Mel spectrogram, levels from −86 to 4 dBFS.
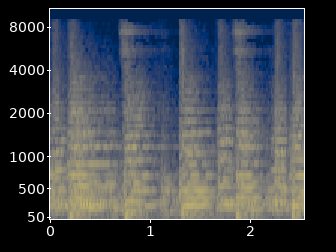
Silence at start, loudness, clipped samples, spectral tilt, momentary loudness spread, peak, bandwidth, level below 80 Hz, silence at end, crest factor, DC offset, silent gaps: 0 s; -24 LUFS; under 0.1%; -6 dB/octave; 5 LU; -10 dBFS; 9.4 kHz; -40 dBFS; 0 s; 14 dB; under 0.1%; none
